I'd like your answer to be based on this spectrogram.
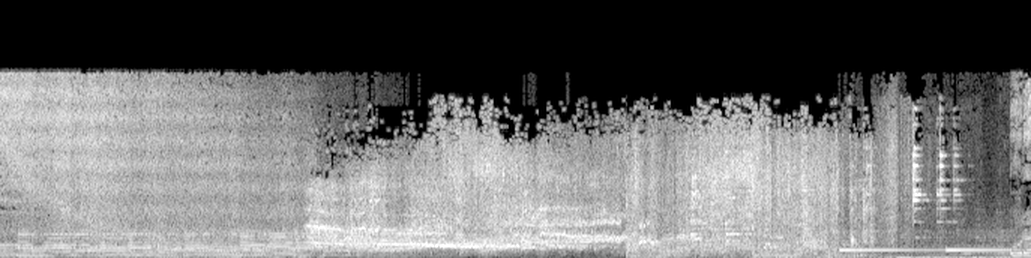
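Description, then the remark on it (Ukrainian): Car tires screech loudly in a long, skidding squeal lasting several seconds, with engine roar underneath and an abrupt shift in the noise partway through, as if the car loses control. “якщо ви постраждали в результаті автомобільної аварії, перебуваючи за кермом автомобіля або як пасажир, пішоход чи велосипедист”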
